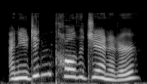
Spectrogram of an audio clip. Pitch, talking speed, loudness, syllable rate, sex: 310 Hz, 245 wpm, -15 LUFS, 6.4 syllables/s, female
